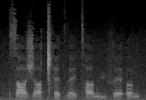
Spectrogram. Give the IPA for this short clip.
z a˦˨ ʒ a˨˦ ǁʰ ɛ˦˨ t ð ɛ˦˨ e̯ tʰ a˦˨ n y˦˨ f ɛ˨˦ ʔ ʌ˦˨ n

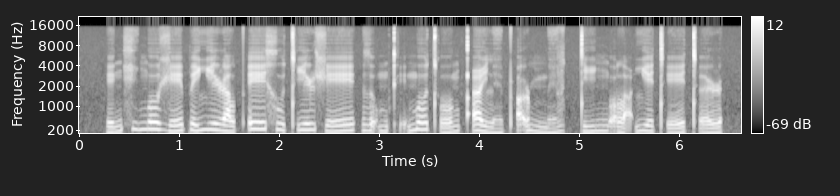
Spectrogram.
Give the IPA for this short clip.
e˩˥ ŋ x i̤˥ ŋ oː˥ ʒ eː˩˥ p e˩˥ ʎ iː˦˨ ɭ ɛ˩˧ lˠ pʼ eː˥ x u˦˨ tʼ iː˥ ɭ ʃ eː˧˥ | ð o̰˦˨ m kʼ ḛ˩˥ m oː˩˥ tʼ oː˩˥ ŋ qʼ iː˦˨ l ɛ̤˩˧ pʼ ɑ̰˥ ɭ mː ɛ̤˩˥ v tː iː˧˥ ŋ o̰˦˨ lˠ ɑ̰˩˥ ʎ e˥ tʼ eː˩˥ tʼ ə˩˧ ɭ

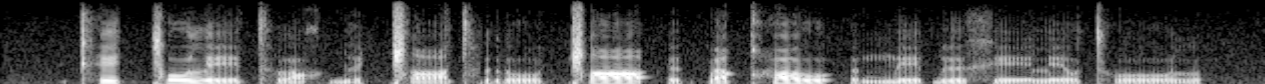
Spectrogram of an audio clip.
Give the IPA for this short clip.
kʰ e˦ ǀ o˦ l eː˨ tʰ l ɒ˨ x ɡ͡b ɘ˨ ǁ ɑː˨ tʰ r oː˨ ǁ ɑː˦ ʔ ɘ˨ k͡p ə˦ qʰ oː˦ ʔ ə˨ ŋ͡m e˦ ɓ ɘ˦ x eː˨ l e˦ o̯ tʰ oː˦ l

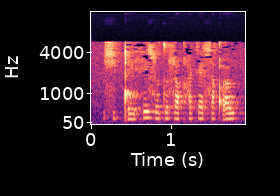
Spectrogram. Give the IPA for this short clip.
ɕ i ǃ e h e ɮ o t o ɬ o qʰ e k æ ɬ e qʼ u

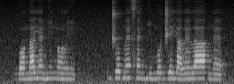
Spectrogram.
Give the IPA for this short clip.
ɡ͡b ɔ˨ n a˨˦ j ɛ̃˧ ɡ ĩ˧ n ɔ̃˨ l ĩ˨ | d͡ʒ o˧ b ɛ̃˧ s ɛ̃˧ ɡ͡b i˨ m o˧ d͡ʒ e˧ j a˨ l ɛ̃˧ l a˦ | n ɛ̃˨

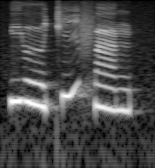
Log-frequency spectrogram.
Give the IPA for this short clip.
j əː˨˩ c i˧˥ f a˨˩ ŋ

